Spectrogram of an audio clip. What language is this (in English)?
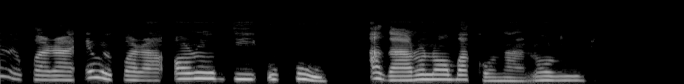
Igbo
